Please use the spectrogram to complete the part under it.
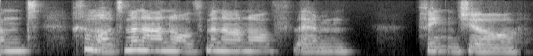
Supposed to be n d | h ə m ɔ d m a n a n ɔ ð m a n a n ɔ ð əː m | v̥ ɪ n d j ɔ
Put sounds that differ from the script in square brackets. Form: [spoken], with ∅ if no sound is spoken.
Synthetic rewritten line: n d | [χ] ə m ɔ d m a n a n ɔ ð m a n a n ɔ ð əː m | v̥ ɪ n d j ɔ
